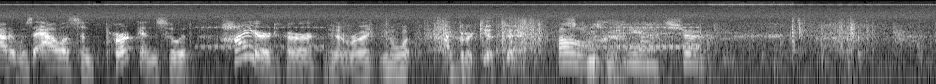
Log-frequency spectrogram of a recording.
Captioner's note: phone rings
